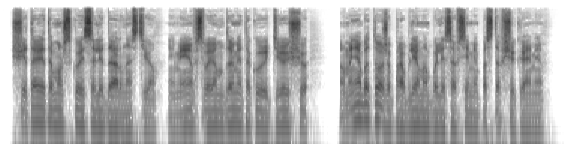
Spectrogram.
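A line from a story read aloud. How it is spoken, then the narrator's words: Amused snort. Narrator (Russian): хмыкнул Роман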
